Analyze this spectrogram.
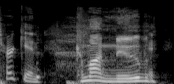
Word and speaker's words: Hurricane: never even been there apparently I know you're pronouncing it wrong it's herin come on Noob it's it's h it's h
